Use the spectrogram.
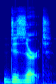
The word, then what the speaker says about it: dessert: However, because desert and dessert, tasty, yummy food could be used in the same grammar, then we have to have different pronunciation.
